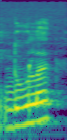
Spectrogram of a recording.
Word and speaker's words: doula: Unidos nos Estados Unidos esta doce palavra foi adotada pronuncia-se Lula e proliferam as escolas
